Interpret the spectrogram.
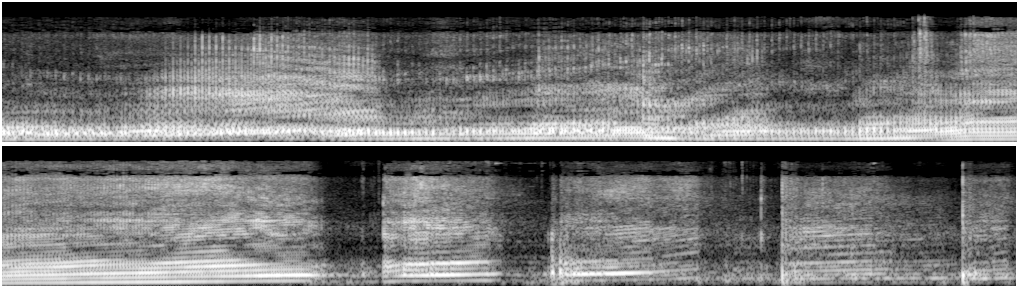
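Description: A car engine revving hard as the car accelerates past, its pitch climbing steadily for about two seconds before cutting off sharply, followed by a few shorter revs.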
